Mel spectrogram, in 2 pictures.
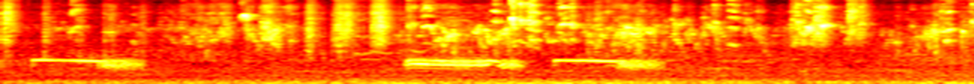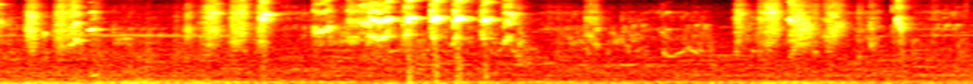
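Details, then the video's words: Feeding birds chirping: dense bursts of short, high, sharp chirps and scratchy notes, with several brief, steady, lower whistled tones early on and faint rustling between calls. "Crazy Birds Feeding Reaction : Birds Chirping Sounds"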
